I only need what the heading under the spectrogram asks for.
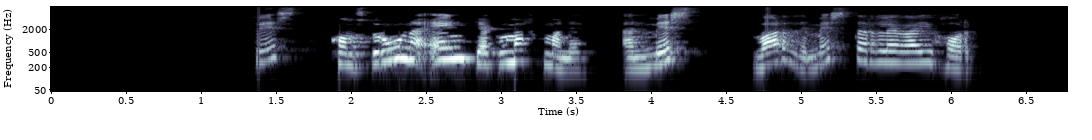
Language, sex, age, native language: Icelandic, female, 40-49, Icelandic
